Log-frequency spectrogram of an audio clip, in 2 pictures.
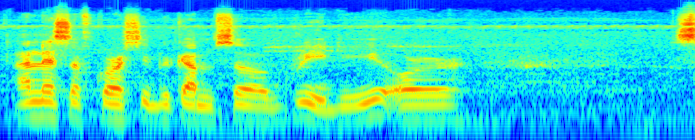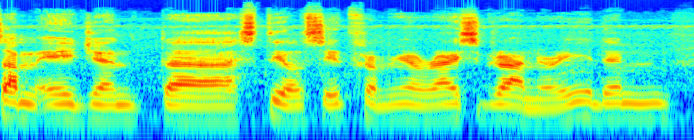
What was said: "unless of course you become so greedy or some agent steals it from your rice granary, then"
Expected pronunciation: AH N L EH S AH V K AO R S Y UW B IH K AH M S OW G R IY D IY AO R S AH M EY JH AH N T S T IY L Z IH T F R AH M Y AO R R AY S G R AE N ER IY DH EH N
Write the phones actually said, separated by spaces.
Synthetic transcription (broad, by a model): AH N L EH S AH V K AO R S Y UW B IH K AH M S OW G R IY D IY AO R S AH M EY JH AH N T S T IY L S IH T F R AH M Y AO R R AY S G R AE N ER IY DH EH N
